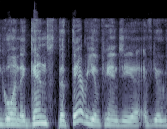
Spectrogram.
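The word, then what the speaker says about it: Pangaea: Hey, first first of all, first of all, the crazy thing is it's pronounced pangia.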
